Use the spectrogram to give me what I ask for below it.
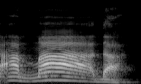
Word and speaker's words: amada: a outra palavra destacada amada Ou seja a sílaba tônica não é a última EA penúltima é uma palavra uma paroxítona amada tô falando as palavras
